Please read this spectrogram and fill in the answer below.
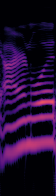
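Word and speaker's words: Yronwood: I say it like Yornwood because there's a Y. Some people just say Ironwood.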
